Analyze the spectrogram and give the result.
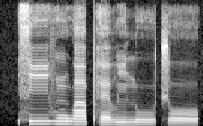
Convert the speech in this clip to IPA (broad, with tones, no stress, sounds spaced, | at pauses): s iː˦ v ũ˦ w a˦ pʰ ɛ˨ β ĩ˨ n uː˨ t͡ʃ oː˨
